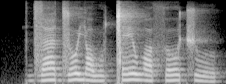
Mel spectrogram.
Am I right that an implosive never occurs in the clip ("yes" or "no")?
yes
